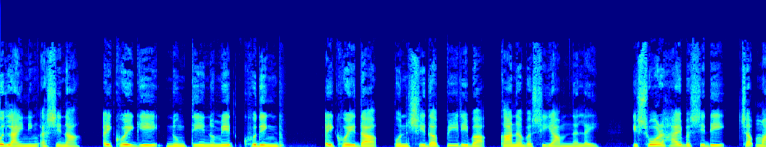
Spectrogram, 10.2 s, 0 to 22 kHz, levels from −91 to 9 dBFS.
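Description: From 3.73 to 4.23 s the speech stops and becomes a fading buzz, then near-silence, resuming with about 0.48 s missing, likely a long network dropout.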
